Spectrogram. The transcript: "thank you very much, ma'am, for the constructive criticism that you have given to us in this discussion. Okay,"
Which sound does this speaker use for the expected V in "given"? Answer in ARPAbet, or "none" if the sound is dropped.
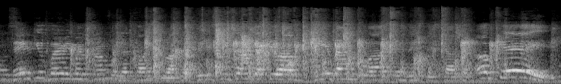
B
